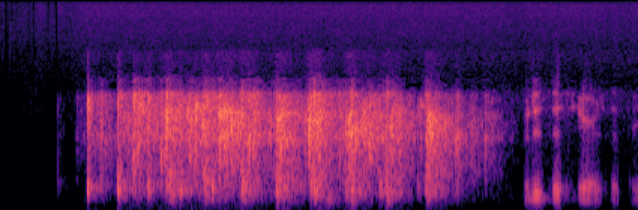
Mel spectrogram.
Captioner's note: crowd applauds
